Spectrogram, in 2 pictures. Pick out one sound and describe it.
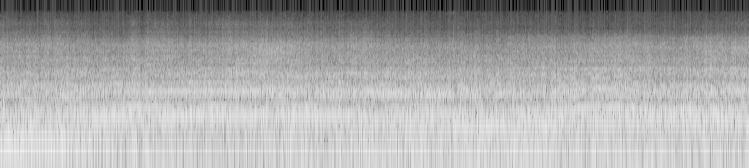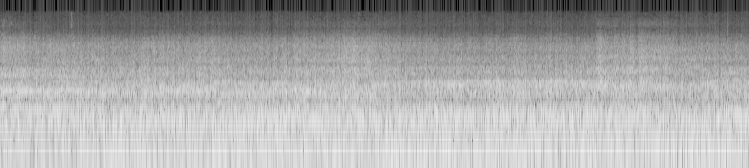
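Race car engines roar and drone loudly outdoors, rising and falling in pitch as the cars circle the track.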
